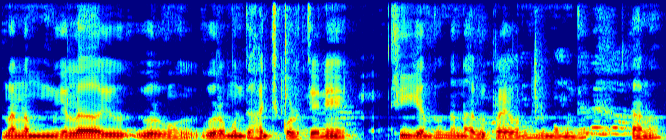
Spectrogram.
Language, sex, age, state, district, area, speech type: Kannada, male, 60+, Karnataka, Koppal, rural, spontaneous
